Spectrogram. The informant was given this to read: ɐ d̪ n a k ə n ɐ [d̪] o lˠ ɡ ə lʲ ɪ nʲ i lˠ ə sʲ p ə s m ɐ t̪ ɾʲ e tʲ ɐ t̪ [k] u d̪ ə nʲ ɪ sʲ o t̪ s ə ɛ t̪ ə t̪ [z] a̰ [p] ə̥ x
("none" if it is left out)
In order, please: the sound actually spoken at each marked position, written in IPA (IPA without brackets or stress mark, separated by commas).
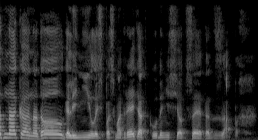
d̪, k, z, p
